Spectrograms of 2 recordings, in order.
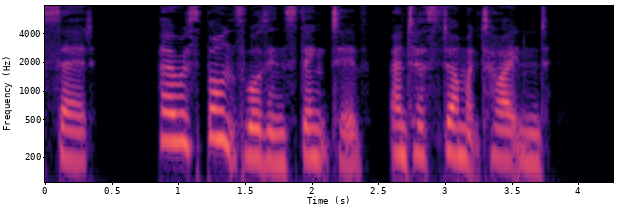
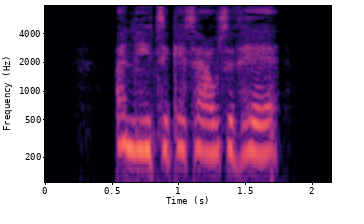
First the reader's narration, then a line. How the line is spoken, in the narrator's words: breathed, seemingly to herself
